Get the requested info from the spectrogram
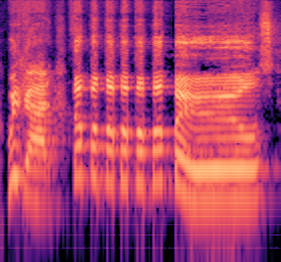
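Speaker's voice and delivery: loud, slow, high stuttered hype call; hype announcer call. Acted. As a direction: drag out the Bills like an arena announcer. Hype reveal of his pick.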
